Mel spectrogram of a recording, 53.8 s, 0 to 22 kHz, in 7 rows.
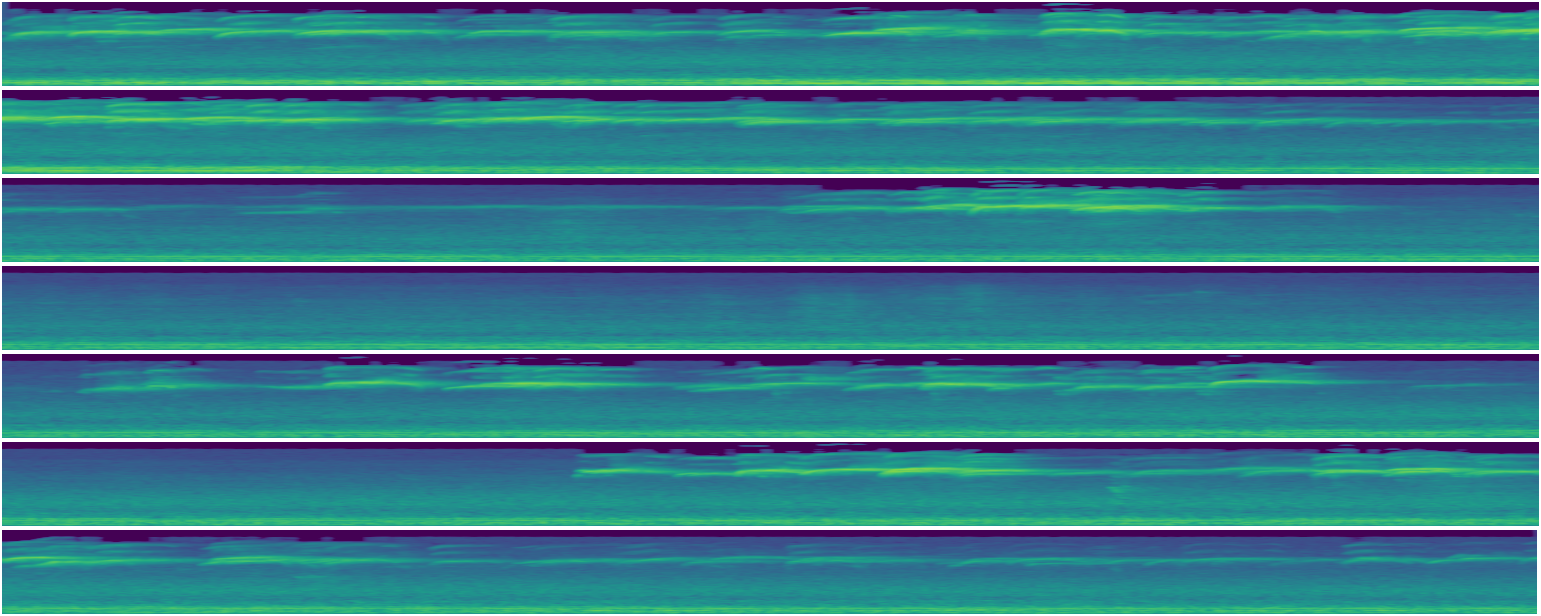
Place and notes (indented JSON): {
  "title": "Natural History Museum, Tartu, summer morning with swifts",
  "date": "2010-06-30 07:05:00",
  "description": "swifts, cars, mowing machine",
  "latitude": "58.37",
  "longitude": "26.72",
  "altitude": "67",
  "timezone": "Europe/Tallinn"
}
